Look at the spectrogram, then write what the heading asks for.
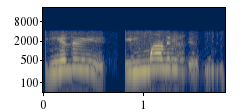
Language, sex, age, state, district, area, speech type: Malayalam, male, 18-30, Kerala, Kozhikode, urban, conversation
